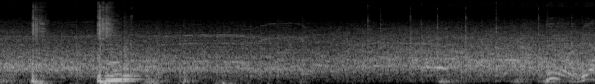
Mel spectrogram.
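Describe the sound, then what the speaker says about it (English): Broad crowd noise from a wrestling arena in the WWE SmackDown vs. Raw 2007 video game, a steady roar with scattered shouts and a couple of brief sharp thumps early on, continuing throughout. "Sounds like this crowd's got something on their minds"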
